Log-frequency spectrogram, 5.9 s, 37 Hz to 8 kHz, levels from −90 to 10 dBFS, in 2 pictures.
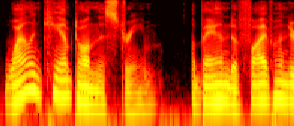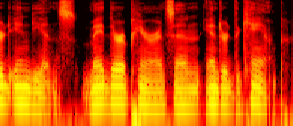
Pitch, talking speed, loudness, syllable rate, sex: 100 Hz, 185 wpm, -20 LUFS, 5.2 syllables/s, male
